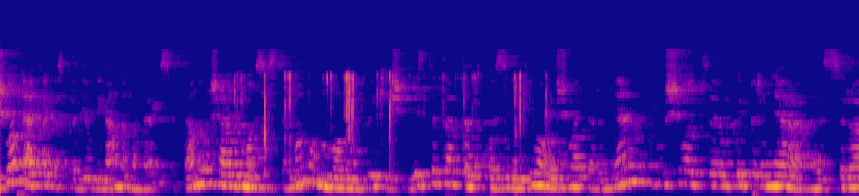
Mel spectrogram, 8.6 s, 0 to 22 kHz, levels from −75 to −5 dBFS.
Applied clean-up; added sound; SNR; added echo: classical method WPE with log-MMSE.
